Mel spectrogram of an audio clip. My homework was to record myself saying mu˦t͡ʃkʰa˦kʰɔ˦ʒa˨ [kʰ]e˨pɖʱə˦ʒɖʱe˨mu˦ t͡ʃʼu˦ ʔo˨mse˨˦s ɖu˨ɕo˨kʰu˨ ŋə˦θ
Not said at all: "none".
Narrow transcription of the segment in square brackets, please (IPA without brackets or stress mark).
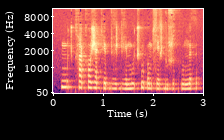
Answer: kʰ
